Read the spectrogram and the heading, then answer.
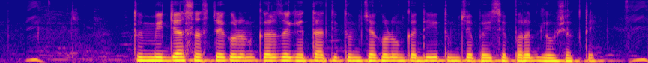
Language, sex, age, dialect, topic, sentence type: Marathi, male, 18-24, Northern Konkan, banking, statement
